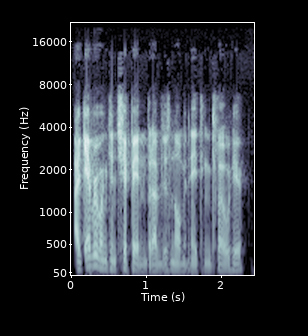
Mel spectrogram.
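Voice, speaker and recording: Bright-voiced man hosting, dry dull recording. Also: low voice, very fast, no room sound. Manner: inquisitive, prompting others with questions. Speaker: host and game facilitator. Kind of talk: casual tabletop roleplay discussion.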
